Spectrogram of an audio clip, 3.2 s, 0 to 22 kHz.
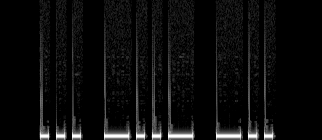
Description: Morse code, heard as a keyed tone, about 15 wpm, 700 Hz. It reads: SXD
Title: USA Call Sign Postfixes - 3 Letters 15wpm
